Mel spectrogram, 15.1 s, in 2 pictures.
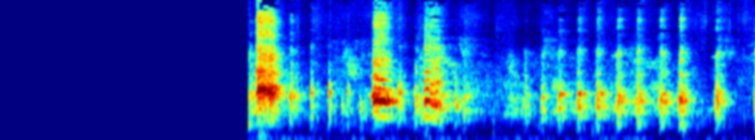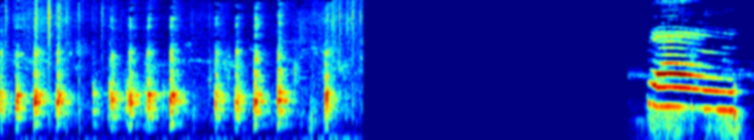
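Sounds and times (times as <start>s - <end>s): chickens clucking: 2.5s - 11.2s.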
